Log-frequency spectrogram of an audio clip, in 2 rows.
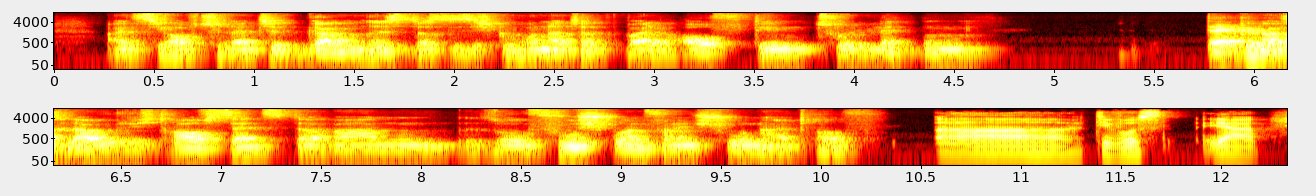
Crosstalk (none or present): none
